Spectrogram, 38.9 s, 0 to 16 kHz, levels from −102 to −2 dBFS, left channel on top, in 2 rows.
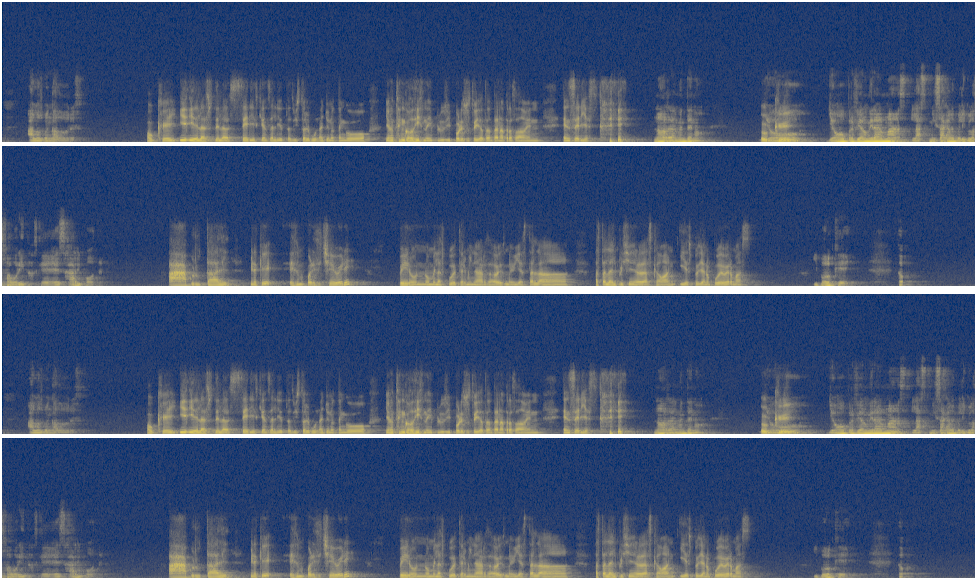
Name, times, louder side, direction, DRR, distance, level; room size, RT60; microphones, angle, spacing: voice 1, 0.5-1.6 13.0-14.0 15.2-16.0 16.5-21.3 35.7-36.4 37.4-37.5, left 3 dB, 70° left, 7 dB, 0.5 m, -24 dB
voice 2, 2.9-12.5 15.2-15.9 22.8-24.0 24.4-24.9 25.2-26.5 27.4-30.8 31.3-34.4 36.9-37.0, equal, ahead, 12 dB, 0.4 m, -25 dB
20.5 x 18.0 x 2.8 m, 1.3 s
head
